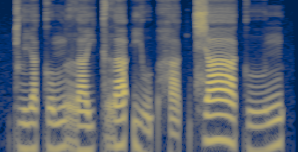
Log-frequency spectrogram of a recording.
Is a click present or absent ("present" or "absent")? absent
